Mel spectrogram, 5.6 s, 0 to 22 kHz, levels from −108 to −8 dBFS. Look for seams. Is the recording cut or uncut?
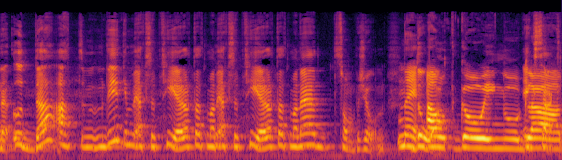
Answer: cut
